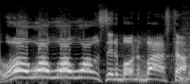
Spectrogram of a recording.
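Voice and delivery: very high, blustering mock-Italian outburst; insistent grandfather. Grandfather overruling his grandson about pasta, high blustering protest.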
